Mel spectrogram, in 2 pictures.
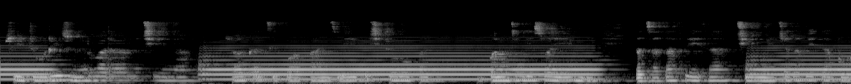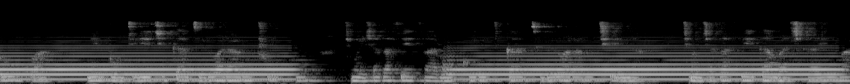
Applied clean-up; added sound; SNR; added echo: none; Brass instrument; -3 dB; reverberation time 0.5 s.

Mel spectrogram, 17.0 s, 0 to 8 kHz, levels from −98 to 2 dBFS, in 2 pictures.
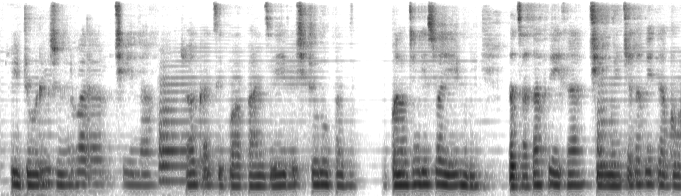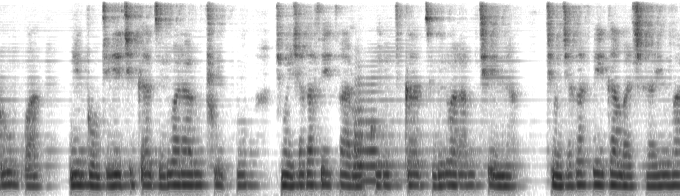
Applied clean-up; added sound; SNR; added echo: neural mask model DeepFilterNet 3.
